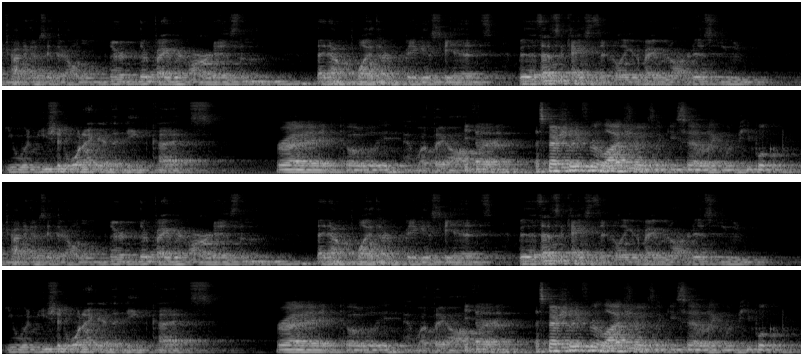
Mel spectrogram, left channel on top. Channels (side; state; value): left; noise; hum, 28 dB below the sound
